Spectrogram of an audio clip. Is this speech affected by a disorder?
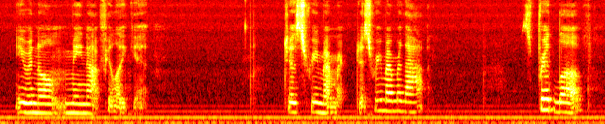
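Yes: cerebral palsy.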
